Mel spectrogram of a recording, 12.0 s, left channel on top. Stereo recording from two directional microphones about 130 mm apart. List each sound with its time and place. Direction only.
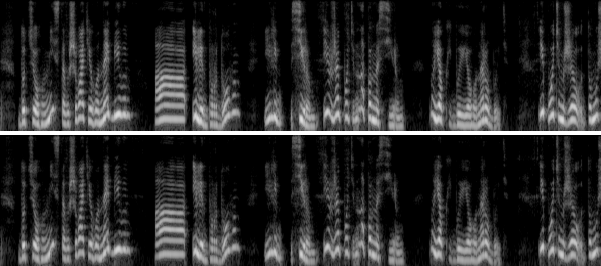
0.0 s a woman's voice: 20° left (ahead or behind)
